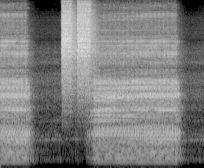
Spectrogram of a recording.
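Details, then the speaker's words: Onboard air compressor with small tanks on Toyota Tacoma truck camper: fan on, then brief even motor buzz of about two seconds with air hiss as it refills tanks and shuts off; normal. "But kick it on, hear the fan, and now if we use it, and it's just long, it'll run that compressor just long enough to fill these little tanks."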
